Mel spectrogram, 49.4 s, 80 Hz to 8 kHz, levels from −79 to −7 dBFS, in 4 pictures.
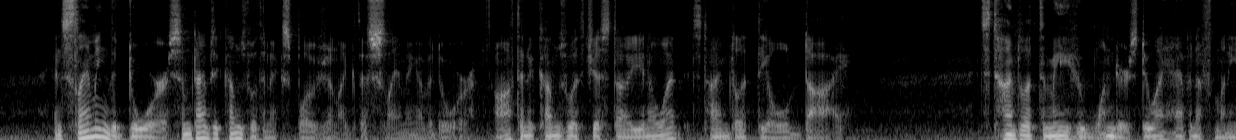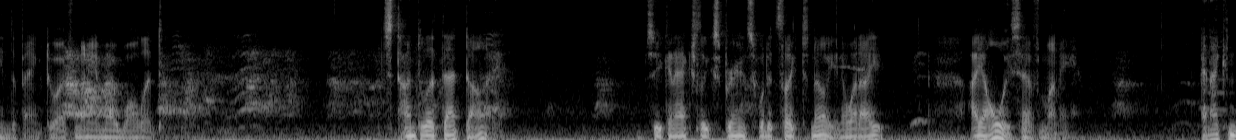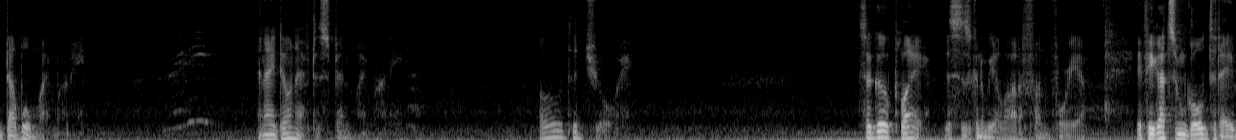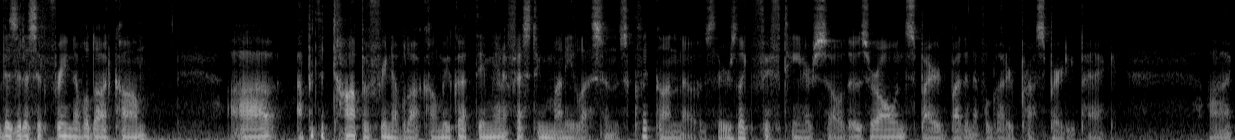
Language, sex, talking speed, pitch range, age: English, male, 180 wpm, 70-85 Hz, 50-69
